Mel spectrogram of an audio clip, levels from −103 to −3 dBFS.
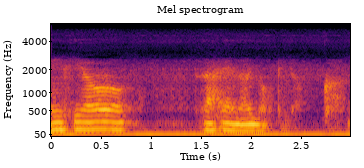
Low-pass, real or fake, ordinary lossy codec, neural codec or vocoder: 5.4 kHz; fake; AAC, 32 kbps; codec, 16 kHz in and 24 kHz out, 1 kbps, XY-Tokenizer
